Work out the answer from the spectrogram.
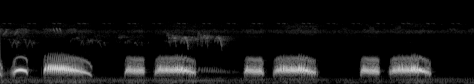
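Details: Spotted dove calling, used as a trapping lure: repeated phrases of short rising coos followed by a longer, downslurred coo, roughly every second, with faint high bird chirps in the background.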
